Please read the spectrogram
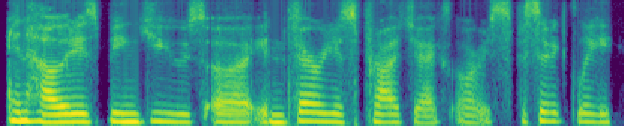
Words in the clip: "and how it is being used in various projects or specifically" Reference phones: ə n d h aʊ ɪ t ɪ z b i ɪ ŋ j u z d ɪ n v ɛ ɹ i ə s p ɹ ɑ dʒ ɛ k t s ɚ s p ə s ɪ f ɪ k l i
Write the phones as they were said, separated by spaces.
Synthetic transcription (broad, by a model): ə n h aʊ ɪ t ɪ z b i ɪ ŋ j u z d ɪ n v ɛ ɹ i ə s p ɹ ɑ dʒ ɛ k t s ɚ s p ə s ɪ f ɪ k l i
